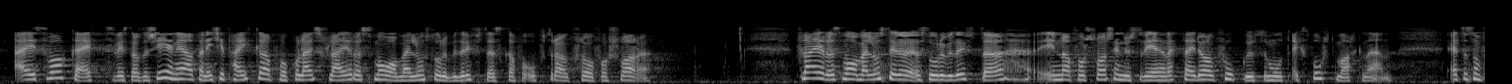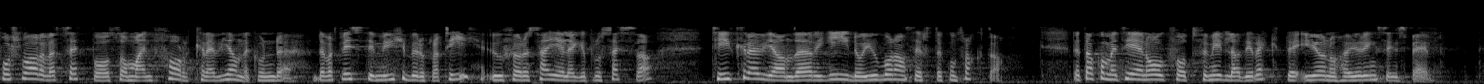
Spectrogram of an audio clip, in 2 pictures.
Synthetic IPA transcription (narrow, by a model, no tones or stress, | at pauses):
ʔæ̰ɪsʋɑːkhæɪt̪ʋeːst̪ɾɑt̪əʂiːənæɾɑt̪̚d̪ɛnɪçəpʰæɪkɑɾpʰɔkʰʊɭæɪsflæɪɾəsmoːɔmɛlːʊmst̪uːɾəbəd̪ɾɪft̪əɾskɑfo̰ːʔʊpd̪ɾɑːɡfɾɔfɔʂʋɑːɾə̰ | flæɪɾəsmoːmɛlːʊmst̪iːəst̪uːɾəbəd̪ɾɪft̪əɾɪ̰nːɑfɔʂʋɑːʂɪnd̪ʉst̪ɾiːənɾɛt̪ːɑɪd̪ɑːɡfuːkʉsəmut̪ʰɛ̰kspɔɾt̪mɑɾknɑd̪ə̰n | ʔɛ̰t̪ːəʂɔmfɔʂʋɑːɾəʋæɾt̪sɛt̪ːpʰɔsɔmæɪnfɔɾkʰɾɛʋjɑnd̪ə̰kʰʉnd̪əd̪ɛɑʋæɾʈt̪ʋɪst̪ɪmyːçəbʏɾʊkɾɑt̪ʰiːʔʉːføːɾəsæɪəɭɛɡəpʰɾʊsɛsːəɾt̪ʰiːd̪kʰɾeːʋjɑnd̪əɾɪɡiːd̪ɔjʉːbɔlɑnsɪɾt̪əkʊnt̪ʰɾɑkt̪ə̰ɾ | d̪̥ɛt̪ːəhɑkʊmɪt̪ʰeːənoːɡfɔt̪ːfɔɾmɪd̪lɑd̪ɪɾɛkt̪əʔɪjøːnʊɦœʏɾɪŋsɪnspɪ̰l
